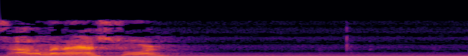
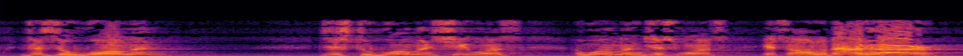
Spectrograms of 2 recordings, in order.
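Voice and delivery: loud, high preacher building to a shout; preaching at full force; 9 semitones higher, 9 dB louder than usual. Acted. Preacher building to a shout for the men in church. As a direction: hammer the point home to the congregation.

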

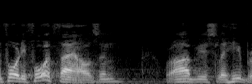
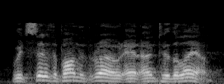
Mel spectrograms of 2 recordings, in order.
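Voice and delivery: louder, higher scripture reading; emphatic corrected reading; 4 semitones higher, 8 dB louder than usual. Real, not acted. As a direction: reread the verse firmly, projecting it to the room. Rereads verse with corrected word.

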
